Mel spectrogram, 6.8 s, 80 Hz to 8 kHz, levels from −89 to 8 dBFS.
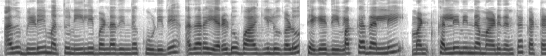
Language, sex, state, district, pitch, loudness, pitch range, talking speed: Kannada, female, Karnataka, Chamarajanagar, 240 Hz, -16 LUFS, 230-260 Hz, 130 wpm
